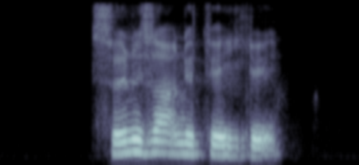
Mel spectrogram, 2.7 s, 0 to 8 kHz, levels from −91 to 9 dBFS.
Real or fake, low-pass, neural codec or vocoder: fake; 7.2 kHz; autoencoder, 22.05 kHz, a latent of 192 numbers a frame, VITS, trained on one speaker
